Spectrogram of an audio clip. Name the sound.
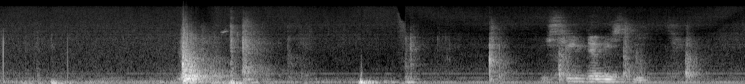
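door opening and closing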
